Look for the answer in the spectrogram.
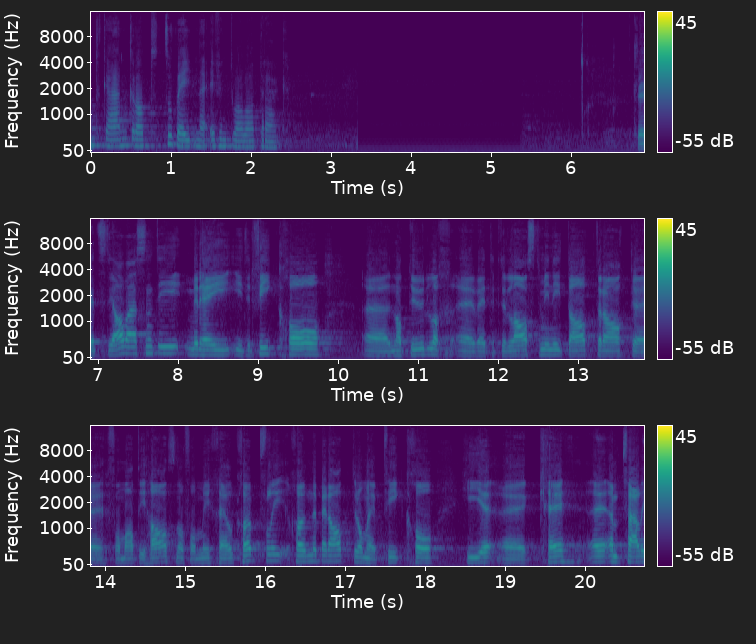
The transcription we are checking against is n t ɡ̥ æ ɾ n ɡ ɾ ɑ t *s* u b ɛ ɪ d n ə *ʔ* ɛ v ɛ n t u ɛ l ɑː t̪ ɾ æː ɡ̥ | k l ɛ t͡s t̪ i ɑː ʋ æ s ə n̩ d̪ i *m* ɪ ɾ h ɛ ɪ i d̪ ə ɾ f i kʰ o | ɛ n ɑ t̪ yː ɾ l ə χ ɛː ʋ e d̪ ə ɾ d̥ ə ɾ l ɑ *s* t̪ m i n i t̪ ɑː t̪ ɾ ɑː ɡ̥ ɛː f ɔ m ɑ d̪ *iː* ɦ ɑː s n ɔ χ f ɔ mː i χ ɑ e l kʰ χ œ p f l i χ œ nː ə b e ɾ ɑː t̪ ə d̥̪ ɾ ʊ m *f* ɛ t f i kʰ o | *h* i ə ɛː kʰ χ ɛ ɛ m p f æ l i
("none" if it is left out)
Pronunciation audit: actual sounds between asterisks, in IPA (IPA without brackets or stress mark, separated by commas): t͡s, ʔ, m, s, i, h, h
